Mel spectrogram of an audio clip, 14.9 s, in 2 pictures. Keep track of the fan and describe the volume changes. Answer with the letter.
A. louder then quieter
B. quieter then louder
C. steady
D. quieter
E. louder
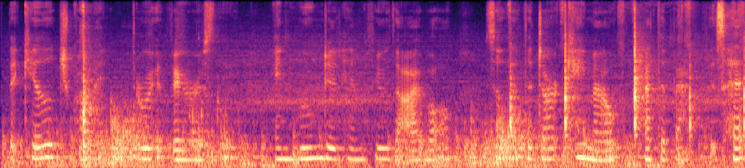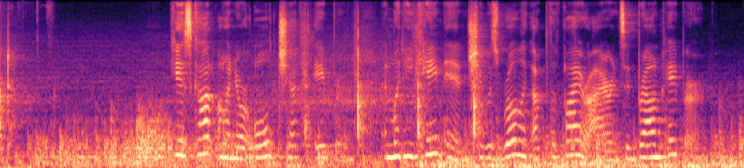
C.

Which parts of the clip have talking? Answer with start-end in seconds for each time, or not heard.
0.0-7.8, 9.2-14.6.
